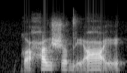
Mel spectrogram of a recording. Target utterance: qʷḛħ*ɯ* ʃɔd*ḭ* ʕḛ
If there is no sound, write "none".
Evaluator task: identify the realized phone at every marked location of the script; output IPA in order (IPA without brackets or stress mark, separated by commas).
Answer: ɯ, ḛ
